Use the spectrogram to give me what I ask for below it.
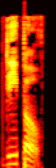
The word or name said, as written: depot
